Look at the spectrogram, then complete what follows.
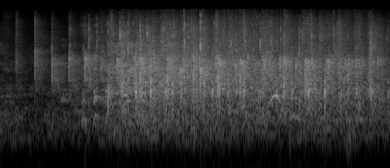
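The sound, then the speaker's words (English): A few scattered claps at first, then applause from a small group swells into steady, dense clapping that holds at a moderate level to the end. “Nobody wants to clap for me or anything.”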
